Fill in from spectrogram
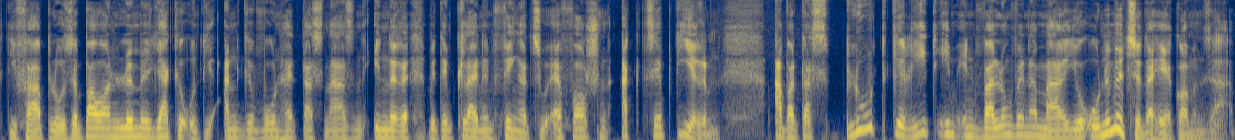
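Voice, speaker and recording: A man reading a novel aloud in lively, expressive storytelling narration. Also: mid-range voice, no room sound, studio quality. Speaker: reader. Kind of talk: audiobook narration.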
